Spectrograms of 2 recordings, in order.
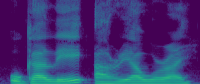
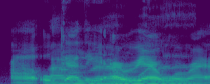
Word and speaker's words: Oghale Ariawhorai: Tell us how to pronounce that name properly. So it's Oghale Ariawhorai. Oghale Ariawhorai.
